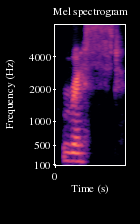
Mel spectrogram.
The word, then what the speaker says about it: wrist: Wrist. Right, wrist, wrong. Wrist, like this, wrist. Okay. So we've got WR. The W is silent.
